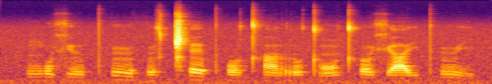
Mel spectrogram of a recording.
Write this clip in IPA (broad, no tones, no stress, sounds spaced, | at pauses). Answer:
ŋ u xʲ ɨ pʰ ʉ h ʉ z ǁʰ e pʰ o tʰ ã r u tʼ õ tʰ ɵ xʲ aː j pʰ ʉ j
